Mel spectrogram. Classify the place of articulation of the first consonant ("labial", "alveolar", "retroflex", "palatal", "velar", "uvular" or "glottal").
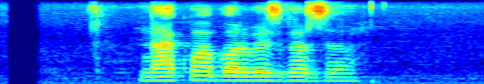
alveolar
